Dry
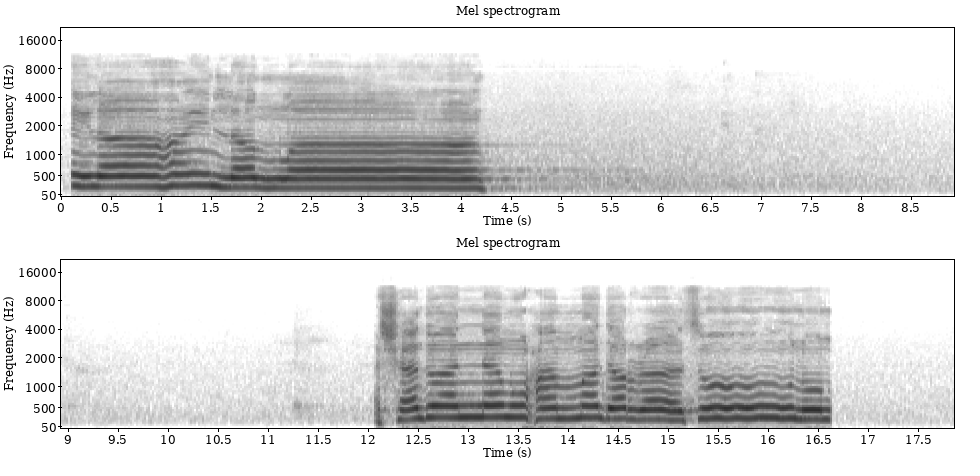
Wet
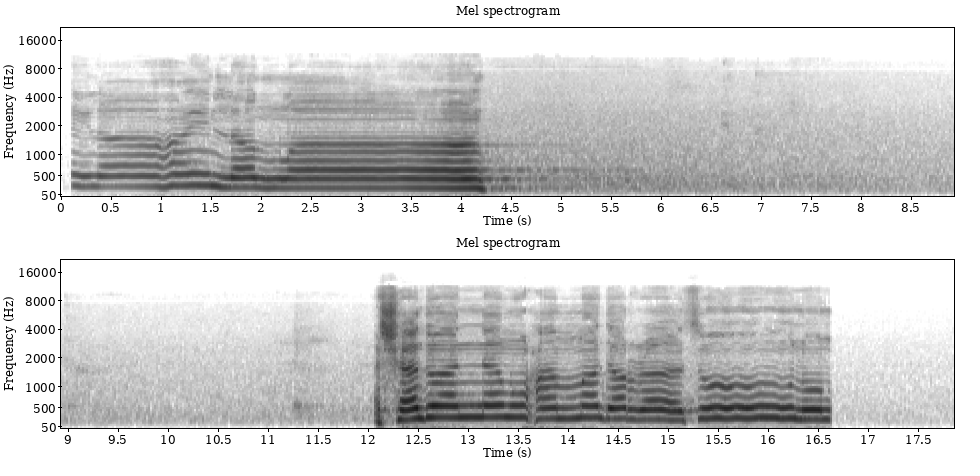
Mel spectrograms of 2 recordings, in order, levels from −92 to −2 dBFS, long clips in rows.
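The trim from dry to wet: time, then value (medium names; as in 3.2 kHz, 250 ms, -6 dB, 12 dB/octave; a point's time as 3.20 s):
0.66 s -9 dB
1.29 s 0 dB
3.39 s 0 dB
4.33 s +12 dB
12.31 s +12 dB
12.96 s +4 dB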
